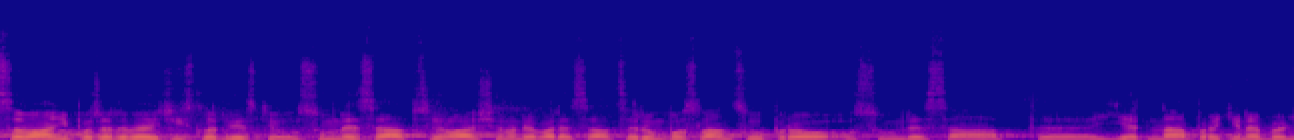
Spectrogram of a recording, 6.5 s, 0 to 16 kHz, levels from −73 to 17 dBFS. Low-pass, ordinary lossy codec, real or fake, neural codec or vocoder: 14.4 kHz; MP3, 96 kbps; real; none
